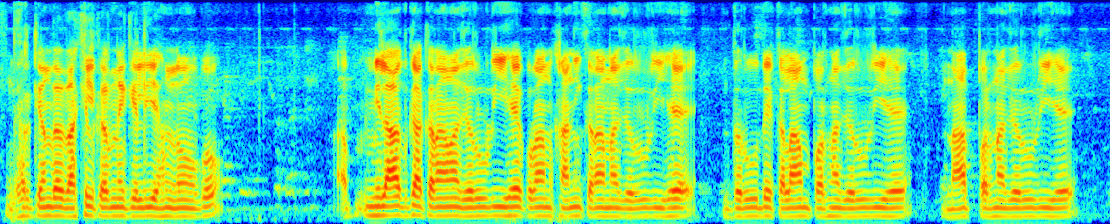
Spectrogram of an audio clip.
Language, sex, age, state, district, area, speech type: Urdu, male, 60+, Bihar, Supaul, rural, spontaneous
